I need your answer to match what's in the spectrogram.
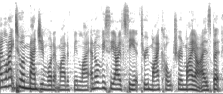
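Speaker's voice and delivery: usual speaking voice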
